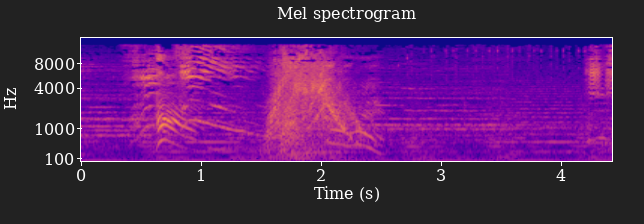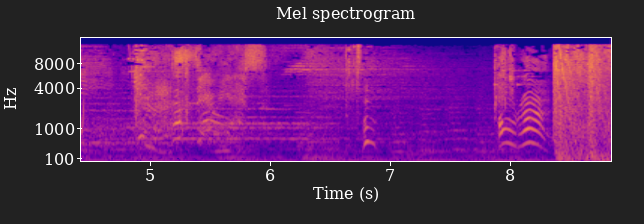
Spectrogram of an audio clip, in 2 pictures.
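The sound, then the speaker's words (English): Mario attack sounds from a video game: punchy impact and whooshing effects burst out several times, mixed with short voiced character exclamations over a steady low hum. “So here is Mario doing some attacks in the game.”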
